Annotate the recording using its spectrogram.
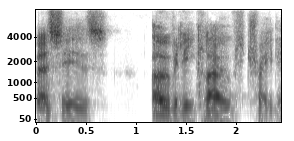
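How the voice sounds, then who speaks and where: The speaker is a man with a British accent. The recording is dry and close, with no echo. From UK. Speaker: trading educator. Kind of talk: webinar presentation. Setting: online webinar.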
